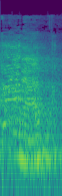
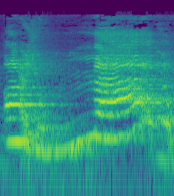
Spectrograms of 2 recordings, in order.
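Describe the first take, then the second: First: It is delivered toned down and restrained. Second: It is delivered big and dramatic.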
